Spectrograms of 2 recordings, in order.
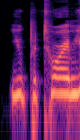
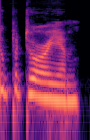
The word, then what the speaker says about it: Eupatorium: Eupatorium. Eupatorium is spelled E-U-P. I know it sounds like it's U-P. It's E-U-P, Eupatorium.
